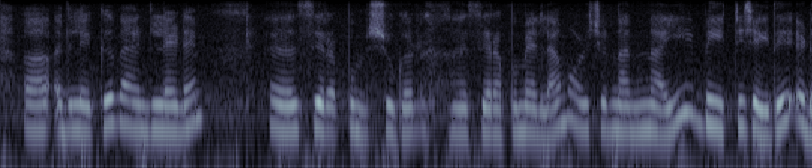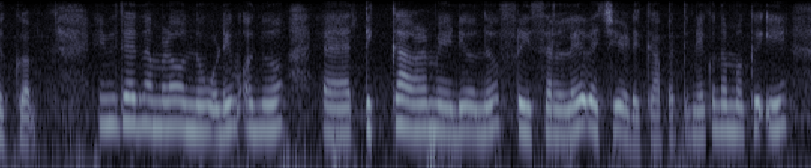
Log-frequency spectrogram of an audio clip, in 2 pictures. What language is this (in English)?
Malayalam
